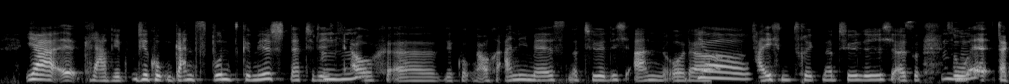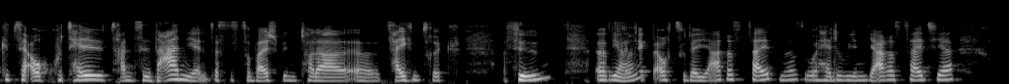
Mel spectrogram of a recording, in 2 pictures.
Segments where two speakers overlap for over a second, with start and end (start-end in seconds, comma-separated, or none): none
